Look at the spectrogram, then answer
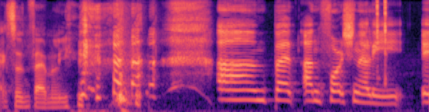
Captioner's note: laughs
